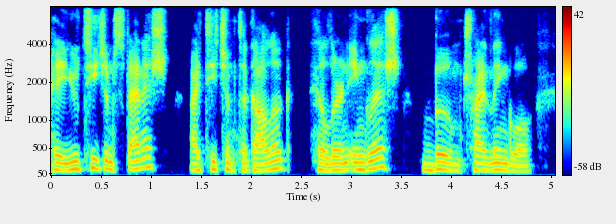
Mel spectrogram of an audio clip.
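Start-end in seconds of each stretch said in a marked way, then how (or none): none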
